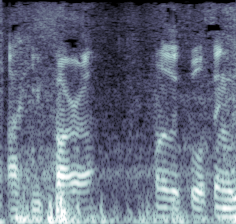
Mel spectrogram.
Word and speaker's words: Ahipara: This is in Ahipara, as the locals say. We're saying Ahipara.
